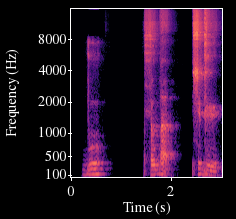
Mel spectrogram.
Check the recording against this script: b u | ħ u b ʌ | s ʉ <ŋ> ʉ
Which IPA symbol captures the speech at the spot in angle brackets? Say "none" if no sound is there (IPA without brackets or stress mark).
ɡ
